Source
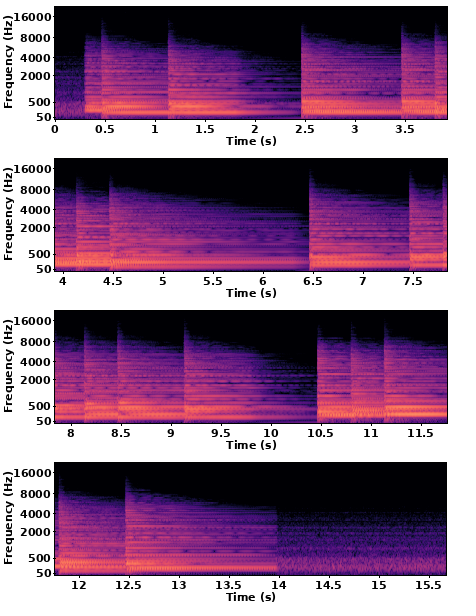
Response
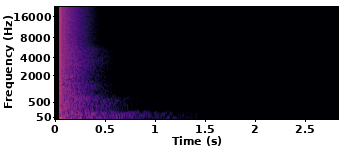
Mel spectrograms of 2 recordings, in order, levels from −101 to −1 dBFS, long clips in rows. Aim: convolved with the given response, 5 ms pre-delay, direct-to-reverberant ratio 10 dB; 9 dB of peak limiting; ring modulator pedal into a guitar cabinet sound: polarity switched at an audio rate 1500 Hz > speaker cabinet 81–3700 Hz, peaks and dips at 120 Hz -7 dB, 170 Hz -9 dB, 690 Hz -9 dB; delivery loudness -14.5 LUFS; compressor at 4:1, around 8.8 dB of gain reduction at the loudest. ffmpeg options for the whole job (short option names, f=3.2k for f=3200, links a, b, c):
-filter_complex "[0:a]acompressor=threshold=-36dB:ratio=4,alimiter=level_in=9dB:limit=-24dB:level=0:latency=1,volume=-9dB,asplit=2[a][b];[1:a]atrim=start_sample=2205,adelay=5[c];[b][c]afir=irnorm=-1:irlink=0,volume=-10dB[d];[a][d]amix=inputs=2:normalize=0,aeval=exprs='val(0)*sgn(sin(2*PI*1500*n/s))':c=same,highpass=81,equalizer=f=120:t=q:w=4:g=-7,equalizer=f=170:t=q:w=4:g=-9,equalizer=f=690:t=q:w=4:g=-9,lowpass=f=3.7k:w=0.5412,lowpass=f=3.7k:w=1.3066,volume=25.5dB"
